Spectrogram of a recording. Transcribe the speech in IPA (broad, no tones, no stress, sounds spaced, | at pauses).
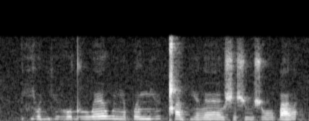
fʲ oː bʲ ʉː ɦ o d u l w ɛː w ʉ ŋ ɛ p ə l mʲ ʉː ǁ a l pʲ ɛː l ɛː l ʃ ə ʃ ʉː ʃ oː ɓ a l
